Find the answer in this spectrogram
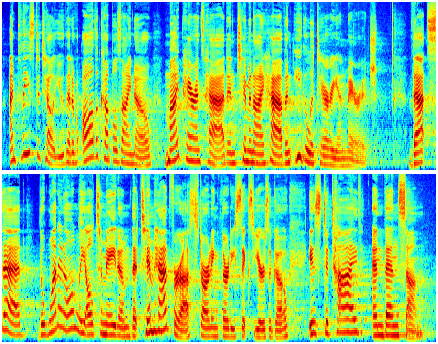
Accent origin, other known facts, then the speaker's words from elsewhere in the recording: Massachusetts, United States; our little family with a toddler sized three month old moved to New England, where I grew up as a preacher's kid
